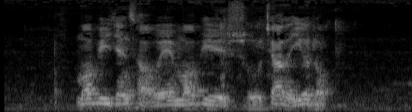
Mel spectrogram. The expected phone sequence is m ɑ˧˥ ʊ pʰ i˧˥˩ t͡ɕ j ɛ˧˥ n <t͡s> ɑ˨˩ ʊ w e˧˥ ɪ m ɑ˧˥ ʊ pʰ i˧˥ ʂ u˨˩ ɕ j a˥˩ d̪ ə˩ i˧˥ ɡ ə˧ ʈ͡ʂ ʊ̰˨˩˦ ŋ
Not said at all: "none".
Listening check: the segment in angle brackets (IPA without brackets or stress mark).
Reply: t͡sʰ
